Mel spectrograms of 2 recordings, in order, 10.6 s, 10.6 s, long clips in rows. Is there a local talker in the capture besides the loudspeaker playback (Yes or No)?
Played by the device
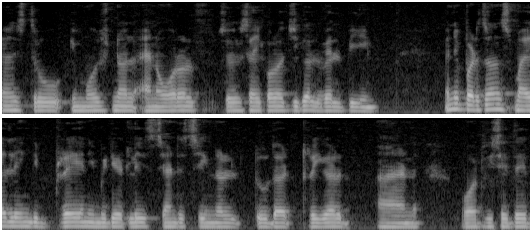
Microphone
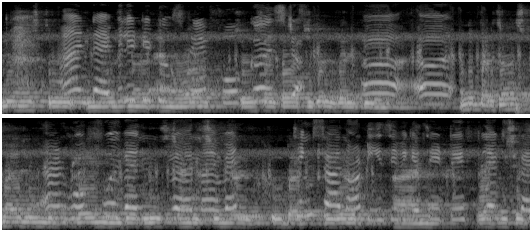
Yes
